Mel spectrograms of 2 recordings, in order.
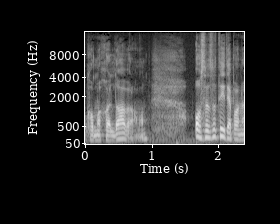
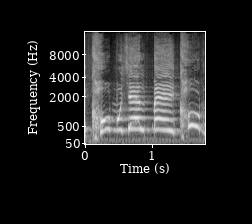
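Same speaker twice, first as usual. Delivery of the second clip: retold shout for help; much slower than usual. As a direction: yell for strangers to come and help. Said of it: "Så jag bara skriker".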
